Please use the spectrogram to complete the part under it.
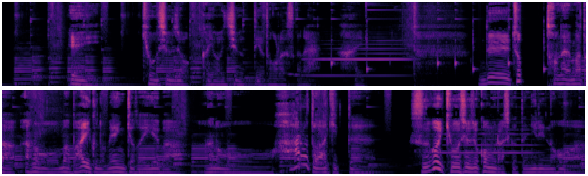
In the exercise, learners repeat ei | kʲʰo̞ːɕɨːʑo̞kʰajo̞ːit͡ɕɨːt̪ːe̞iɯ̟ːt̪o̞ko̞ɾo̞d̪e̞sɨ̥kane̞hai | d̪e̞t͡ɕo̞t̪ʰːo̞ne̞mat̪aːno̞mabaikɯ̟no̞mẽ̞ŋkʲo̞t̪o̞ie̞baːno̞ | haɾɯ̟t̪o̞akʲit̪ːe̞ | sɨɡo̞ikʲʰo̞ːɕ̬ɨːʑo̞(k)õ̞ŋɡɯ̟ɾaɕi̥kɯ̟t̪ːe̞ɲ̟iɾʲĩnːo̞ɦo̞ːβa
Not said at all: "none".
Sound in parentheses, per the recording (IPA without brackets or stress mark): k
